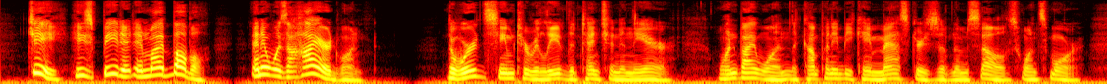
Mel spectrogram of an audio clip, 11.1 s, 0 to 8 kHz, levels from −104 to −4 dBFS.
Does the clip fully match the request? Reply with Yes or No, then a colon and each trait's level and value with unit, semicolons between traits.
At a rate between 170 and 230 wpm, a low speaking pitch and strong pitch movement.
Yes: average, 185 wpm; low, 115 Hz; wide, 7.0 semitones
